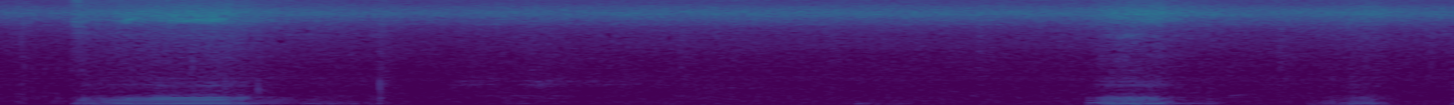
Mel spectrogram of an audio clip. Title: English bulldog snoring igor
